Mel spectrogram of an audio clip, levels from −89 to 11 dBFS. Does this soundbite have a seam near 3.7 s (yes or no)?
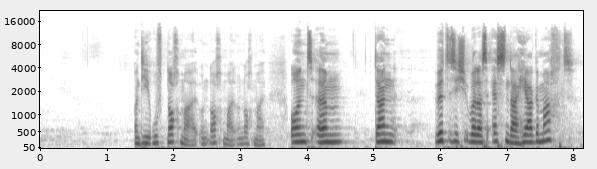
yes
